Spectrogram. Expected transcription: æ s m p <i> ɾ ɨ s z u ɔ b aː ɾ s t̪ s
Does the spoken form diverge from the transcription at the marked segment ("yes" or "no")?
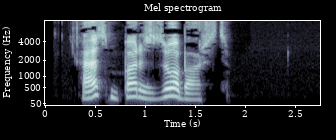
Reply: yes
